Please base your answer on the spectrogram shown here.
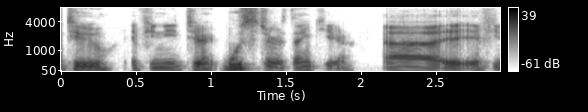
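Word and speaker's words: Worcester: look into traveling to if you need to Worster thank you uh if you need to travel Worster yeah well it looks like it's pronounced Worchester Worchester but it's it's wer oh I think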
